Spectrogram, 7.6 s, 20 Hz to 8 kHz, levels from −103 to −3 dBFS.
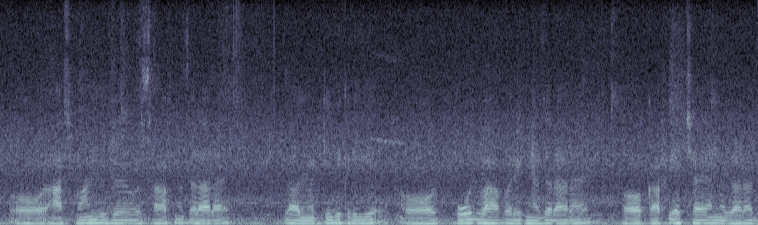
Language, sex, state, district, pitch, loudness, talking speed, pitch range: Hindi, male, Uttar Pradesh, Deoria, 100 Hz, -34 LUFS, 245 wpm, 100-105 Hz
